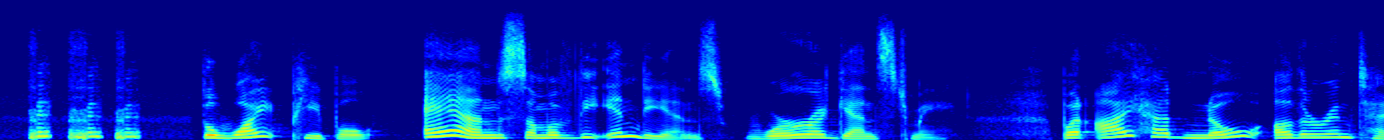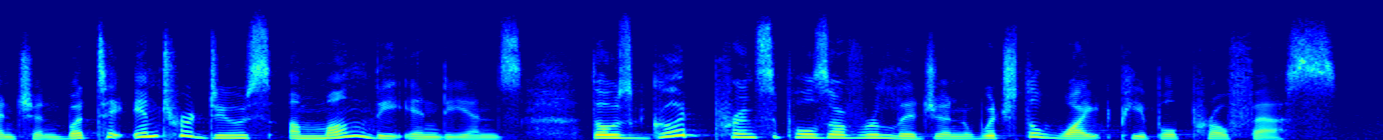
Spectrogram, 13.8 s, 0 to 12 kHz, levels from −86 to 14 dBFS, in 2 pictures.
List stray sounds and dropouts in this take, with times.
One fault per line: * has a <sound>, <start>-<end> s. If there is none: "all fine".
* has a laugh, 0.1-0.7 s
